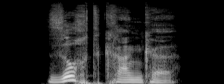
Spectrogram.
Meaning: inflection of suchtkrank: 1. strong/mixed nominative/accusative feminine singular 2. strong nominative/accusative plural 3. weak nominative all-gender singular
- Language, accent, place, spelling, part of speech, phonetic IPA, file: German, Germany, Berlin, suchtkranke, adjective, [ˈzʊxtˌkʁaŋkə], De-suchtkranke.ogg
